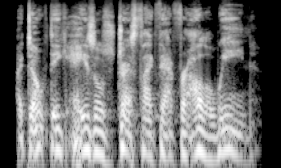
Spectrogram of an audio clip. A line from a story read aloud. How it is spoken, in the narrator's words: Parker whispered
